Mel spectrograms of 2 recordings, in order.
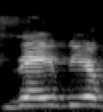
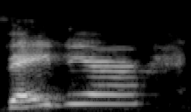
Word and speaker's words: Xavier: just politely told that I have been pronouncing it Xavier with my Southern Belle accent, and it's Xavier.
